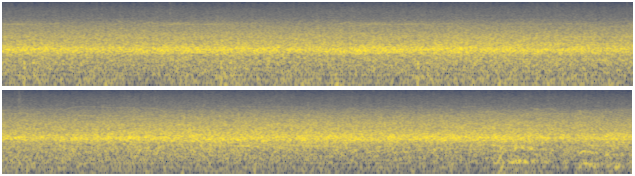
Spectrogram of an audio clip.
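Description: A large crowd roars steadily in an arena.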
